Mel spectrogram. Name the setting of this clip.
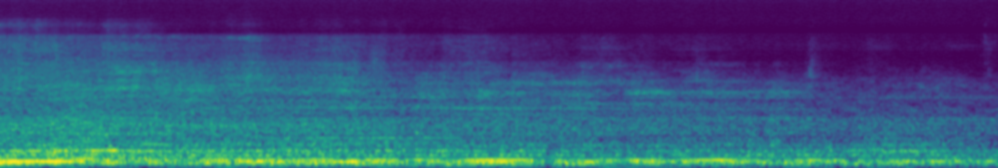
residential area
